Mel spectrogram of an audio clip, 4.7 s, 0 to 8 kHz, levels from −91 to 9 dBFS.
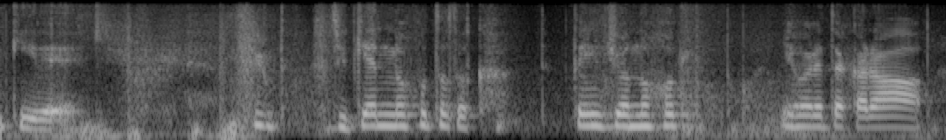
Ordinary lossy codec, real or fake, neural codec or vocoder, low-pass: none; fake; codec, 16 kHz, 1 kbps, X-Codec, HuBERT features, trained on LibriSpeech; 7.2 kHz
